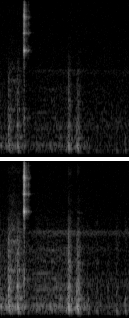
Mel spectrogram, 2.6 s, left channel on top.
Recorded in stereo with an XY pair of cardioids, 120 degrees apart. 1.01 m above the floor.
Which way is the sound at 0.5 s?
40° right.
